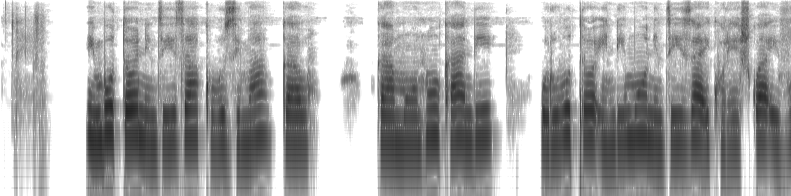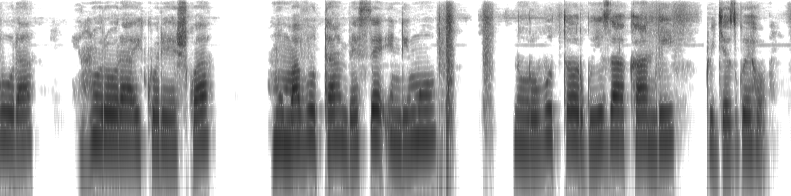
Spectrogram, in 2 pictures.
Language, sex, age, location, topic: Kinyarwanda, female, 25-35, Musanze, agriculture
